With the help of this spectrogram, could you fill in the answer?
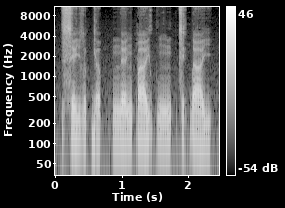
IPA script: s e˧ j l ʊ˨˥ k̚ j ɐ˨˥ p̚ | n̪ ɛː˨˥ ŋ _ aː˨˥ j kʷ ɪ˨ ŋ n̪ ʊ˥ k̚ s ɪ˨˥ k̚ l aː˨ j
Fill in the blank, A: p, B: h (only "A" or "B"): A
